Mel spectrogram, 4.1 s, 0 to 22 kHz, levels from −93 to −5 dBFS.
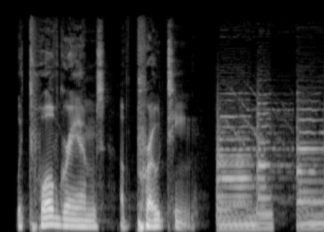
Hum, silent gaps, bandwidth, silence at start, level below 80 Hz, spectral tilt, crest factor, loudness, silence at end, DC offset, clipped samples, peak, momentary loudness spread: none; 2.62-2.68 s; 16 kHz; 0.25 s; -44 dBFS; -6 dB/octave; 20 dB; -26 LUFS; 0 s; under 0.1%; under 0.1%; -6 dBFS; 14 LU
